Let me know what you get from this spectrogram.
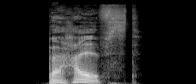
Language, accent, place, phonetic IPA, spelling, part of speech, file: German, Germany, Berlin, [bəˈhalfst], behalfst, verb, De-behalfst.ogg
- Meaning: second-person singular preterite of behelfen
